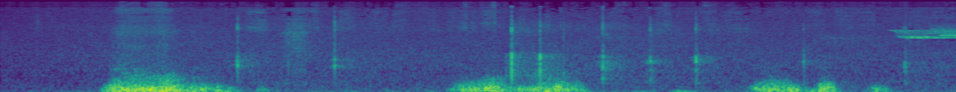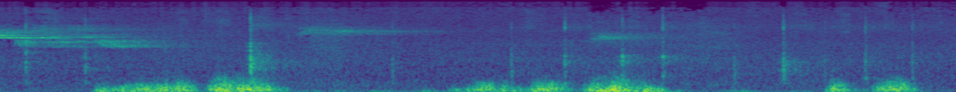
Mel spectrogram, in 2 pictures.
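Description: Chalk or marker on a board while working out a matrix inverse, heard as close bursts of scraping strokes in an irregular rhythm, with a few faint squeaks between them.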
